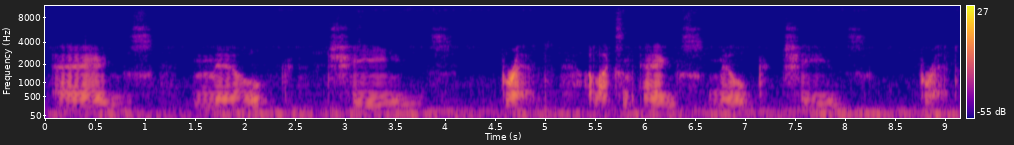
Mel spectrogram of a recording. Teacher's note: we would use a downward inflection, bread, to say that we finished the list. But on the items before that, we would use a rising inflection.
